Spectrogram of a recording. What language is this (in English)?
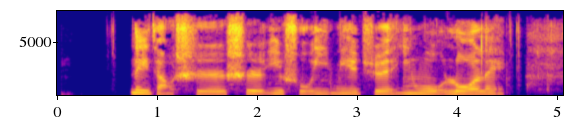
Chinese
